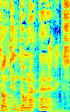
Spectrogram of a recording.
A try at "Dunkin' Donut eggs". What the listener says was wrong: That did not sound like you said eggs. That sounded like eh.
